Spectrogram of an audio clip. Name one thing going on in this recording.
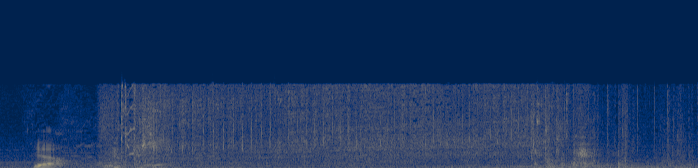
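A cable whirs as a figure slides down a zip line.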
